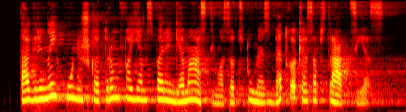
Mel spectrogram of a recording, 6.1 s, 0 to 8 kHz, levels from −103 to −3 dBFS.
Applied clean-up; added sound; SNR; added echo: none; none; none; reverberation time 0.9 s.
